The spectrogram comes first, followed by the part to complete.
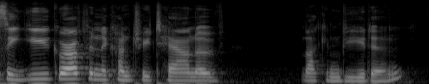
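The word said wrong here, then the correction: Muckinbudin: Good try. – Oh, close. – No. – Muckinbuden. – I even phonetically wrote it out too. I was so close. Okay, no. I'm glad you corrected me.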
